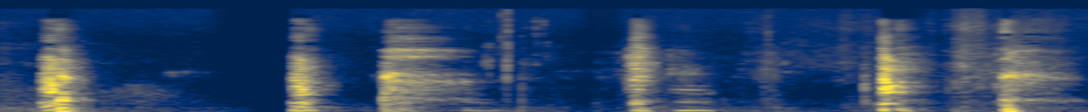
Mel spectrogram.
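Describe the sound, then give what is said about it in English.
A small female dog grunts and huffs in short, gravelly bursts, about six of them spaced unevenly, fairly loud, as she hangs off and tugs at a squeezy ball. “You think for a little dog like that, she's hanging off this sort of squeezy ball, and now she's...”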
